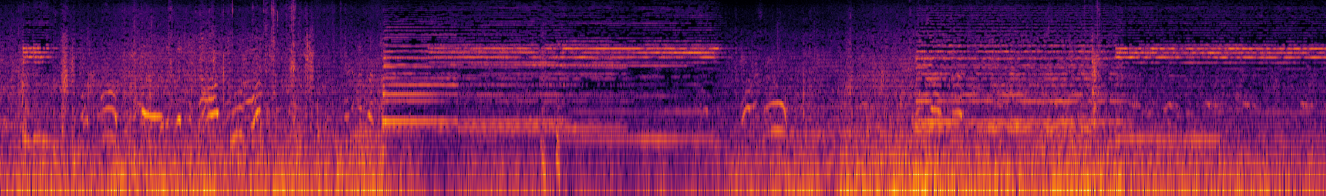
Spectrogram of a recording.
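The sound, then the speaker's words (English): A car horn blares in two long, sustained honks, loud, as the car pushes through protesters blocking a street in Munich, Germany, with people shouting and talking throughout. “A car refused to pause while protesters in Munich, Germany, were blocking the street.”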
